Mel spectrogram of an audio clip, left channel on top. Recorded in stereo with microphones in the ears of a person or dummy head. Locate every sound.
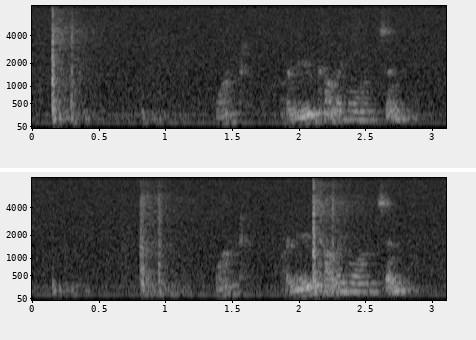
1.4 s a man speaking: 75° right (ahead or behind), 3.5 m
